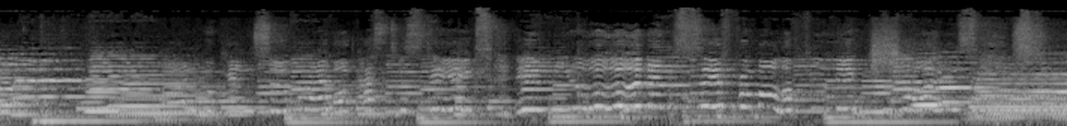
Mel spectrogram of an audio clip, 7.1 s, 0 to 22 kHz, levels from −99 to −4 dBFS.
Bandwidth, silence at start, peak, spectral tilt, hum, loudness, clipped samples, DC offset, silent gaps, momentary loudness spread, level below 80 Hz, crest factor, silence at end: 17 kHz; 0 s; -18 dBFS; -5 dB/octave; none; -34 LUFS; under 0.1%; under 0.1%; none; 8 LU; -66 dBFS; 16 dB; 0 s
